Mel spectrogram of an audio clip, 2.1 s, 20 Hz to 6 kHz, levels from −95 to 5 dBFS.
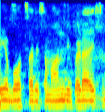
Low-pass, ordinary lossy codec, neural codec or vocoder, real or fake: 5.4 kHz; none; none; real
